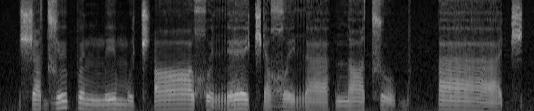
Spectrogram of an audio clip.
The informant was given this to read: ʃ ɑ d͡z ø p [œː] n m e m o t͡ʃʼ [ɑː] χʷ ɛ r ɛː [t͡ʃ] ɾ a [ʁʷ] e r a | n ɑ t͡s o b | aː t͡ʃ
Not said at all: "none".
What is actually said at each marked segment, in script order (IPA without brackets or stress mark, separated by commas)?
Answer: œ, ɑː, t͡ʃ, ʁʷ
